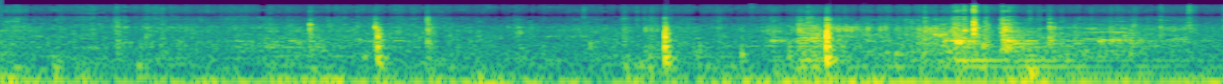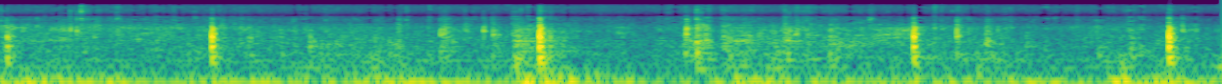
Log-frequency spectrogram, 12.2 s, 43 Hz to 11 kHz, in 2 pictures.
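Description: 2015 Jeep Wrangler Rubicon's 3.6-litre V6 crawling over a rocky dirt trail: a steady low rumble with scattered knocks and rattles as the body and suspension jolt over rocks. A short low hum comes in about five seconds in.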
